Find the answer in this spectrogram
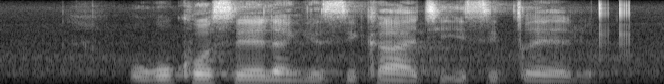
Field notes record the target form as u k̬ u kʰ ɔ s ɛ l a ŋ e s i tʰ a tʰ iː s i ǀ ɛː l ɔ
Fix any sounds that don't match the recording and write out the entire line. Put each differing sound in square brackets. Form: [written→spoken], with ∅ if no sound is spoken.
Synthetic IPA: u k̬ u kʰ ɔ s ɛ l a ŋ e s i [tʰ→kʰ] a tʰ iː s i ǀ ɛː l ɔ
